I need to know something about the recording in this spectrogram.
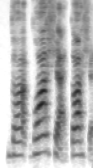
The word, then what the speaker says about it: gua sha: Gua sha.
